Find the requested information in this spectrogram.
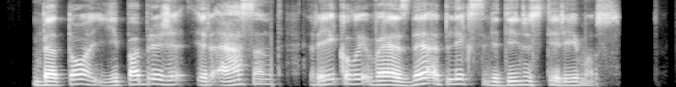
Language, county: Lithuanian, Vilnius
